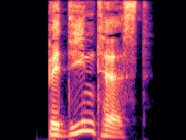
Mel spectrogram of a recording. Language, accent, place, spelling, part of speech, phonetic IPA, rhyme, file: German, Germany, Berlin, bedientest, verb, [bəˈdiːntəst], -iːntəst, De-bedientest.ogg
- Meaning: inflection of bedienen: 1. second-person singular preterite 2. second-person singular subjunctive II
